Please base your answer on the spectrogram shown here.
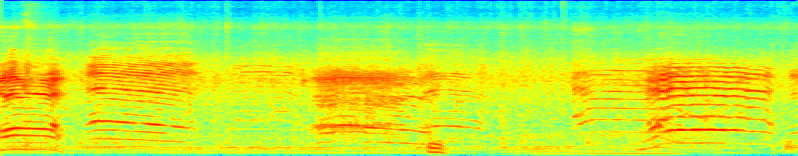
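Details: Hungry goats in heavy rain, screaming to ask for food: about four loud, quavering, nasal bleats with strong wavering harmonics, separated by short pauses, over a steady hiss of rain.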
